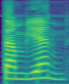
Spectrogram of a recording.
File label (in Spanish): "tambien", Spanish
